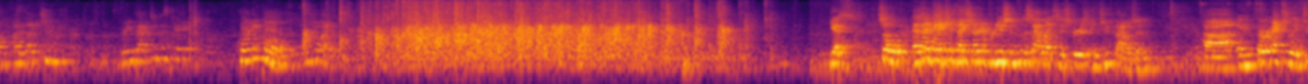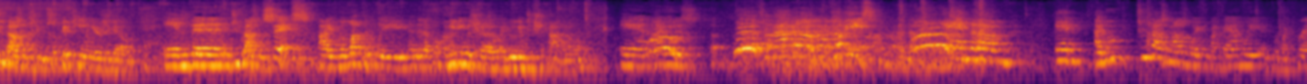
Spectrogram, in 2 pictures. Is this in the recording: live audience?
yes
